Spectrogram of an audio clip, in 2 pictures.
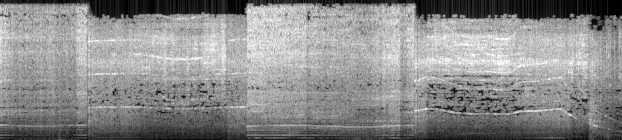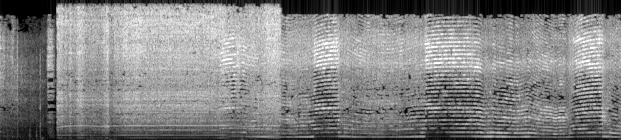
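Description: Table saw running and cutting pine strips in a few short edited takes, then, past the middle, a trim router running and rounding over the edge of a strip, its whine wavering as it cuts.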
